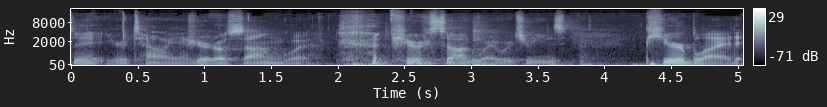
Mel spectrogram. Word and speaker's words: Purosangue: How do you pronounce it? You're Italian. Purosangue.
